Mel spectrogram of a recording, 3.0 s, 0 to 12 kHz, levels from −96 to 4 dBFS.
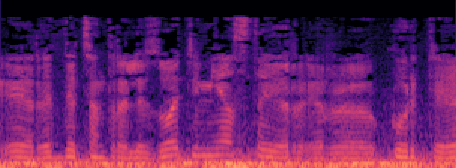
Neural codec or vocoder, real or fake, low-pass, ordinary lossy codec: none; real; 10.8 kHz; MP3, 32 kbps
